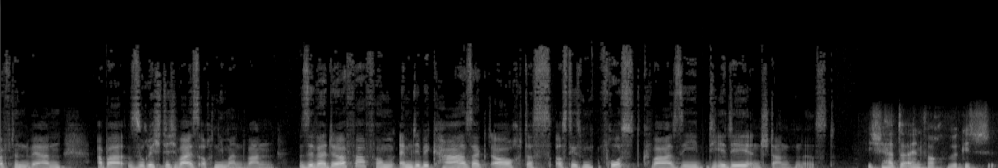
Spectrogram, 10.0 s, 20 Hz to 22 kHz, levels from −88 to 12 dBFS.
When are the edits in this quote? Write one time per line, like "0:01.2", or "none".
none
